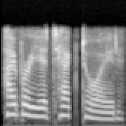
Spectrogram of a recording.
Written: hypereutectoid

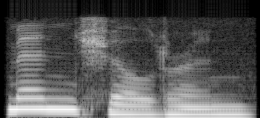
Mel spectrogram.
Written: men-children

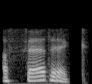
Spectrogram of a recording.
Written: aphetic

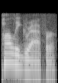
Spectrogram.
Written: polygrapher

